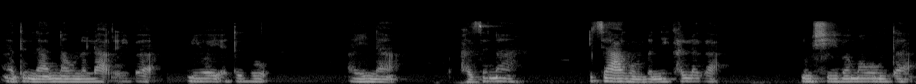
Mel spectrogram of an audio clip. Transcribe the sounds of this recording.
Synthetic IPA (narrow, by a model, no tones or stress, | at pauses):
ɐdunɐnɐwnɐla̰k̚ɾibɐ | miojɐ̰dubu | ɐjnɐ | pʰɐzɐnɐ | it͡ʃaɡumbɐnikʰɐlːɐɡɐ | nuŋsibɐmɐwoŋdɐ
